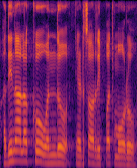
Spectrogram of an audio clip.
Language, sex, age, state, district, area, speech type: Kannada, male, 30-45, Karnataka, Chikkaballapur, rural, spontaneous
